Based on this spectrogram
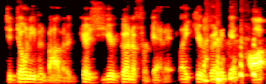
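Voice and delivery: low, soft deadpan warning; husband's understated don't-bother tone; dismissive husband. Retold or imitated. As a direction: drop down low and discourage them quietly. Voices husband's dismissive advice.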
